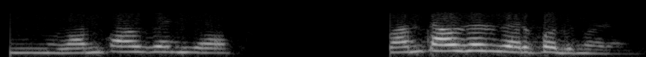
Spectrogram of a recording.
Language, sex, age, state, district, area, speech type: Telugu, female, 30-45, Telangana, Mancherial, rural, conversation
